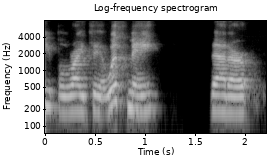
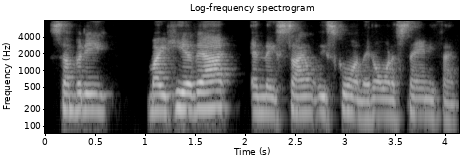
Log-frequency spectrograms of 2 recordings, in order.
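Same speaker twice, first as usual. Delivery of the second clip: ordinary talk, nothing marked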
